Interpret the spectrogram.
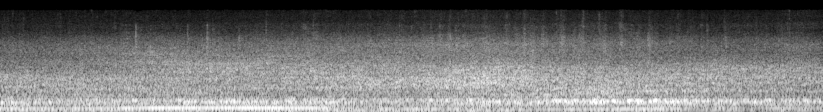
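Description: A train passing: a steady rolling rumble with a low hum that drops away about five seconds in.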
